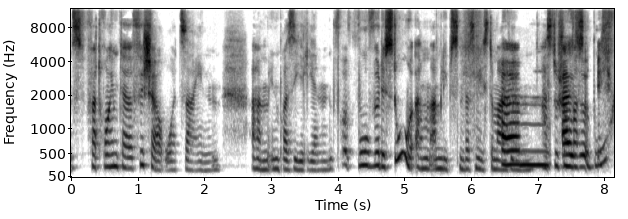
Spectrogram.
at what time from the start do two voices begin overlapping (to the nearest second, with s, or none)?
6 s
